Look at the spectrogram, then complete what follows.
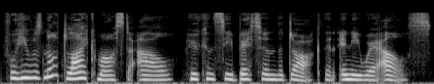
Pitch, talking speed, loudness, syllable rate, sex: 235 Hz, 235 wpm, -16 LUFS, 5.5 syllables/s, female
